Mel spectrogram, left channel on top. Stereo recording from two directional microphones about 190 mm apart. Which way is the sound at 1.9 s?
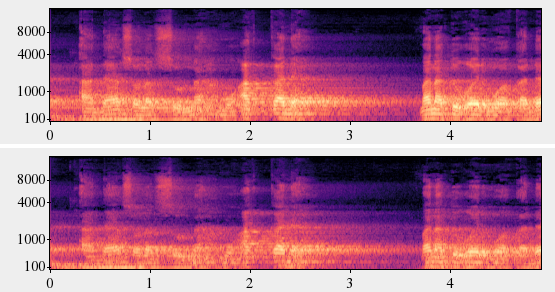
45° left (ahead or behind).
